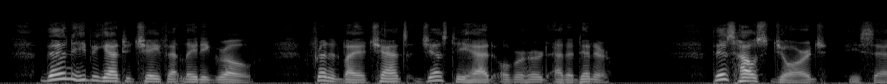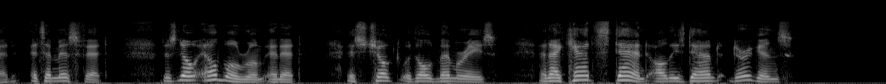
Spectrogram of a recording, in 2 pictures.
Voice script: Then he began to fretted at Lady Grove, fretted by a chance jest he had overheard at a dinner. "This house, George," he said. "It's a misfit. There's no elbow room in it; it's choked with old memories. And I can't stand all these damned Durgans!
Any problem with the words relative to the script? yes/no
yes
